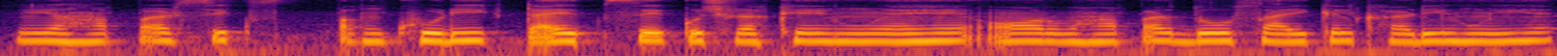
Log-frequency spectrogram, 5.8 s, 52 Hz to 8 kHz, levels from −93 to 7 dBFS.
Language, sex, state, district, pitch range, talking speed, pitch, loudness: Hindi, female, Bihar, Gopalganj, 195-210 Hz, 185 wpm, 200 Hz, -18 LUFS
